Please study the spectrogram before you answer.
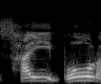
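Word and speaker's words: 細胞: 근데 새는 사이로 가고 포는 호로 가야 맞지만 보통 발음할 땐 사이보로 합니다. 사이보. 사이보로 대화할 땐 쓰여집니다. 보통. 사이보. 심지어 뉴스 앵커들도 뭐 사이보, 사이보 하니까 시험 때도 사이보로 챙겨두셔야 됩니다.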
